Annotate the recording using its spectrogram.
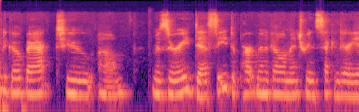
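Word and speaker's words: DESE: go back to missouri deci department of elementary and secondary education we usually pronounce that d-e-s-e as deci so you're going to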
